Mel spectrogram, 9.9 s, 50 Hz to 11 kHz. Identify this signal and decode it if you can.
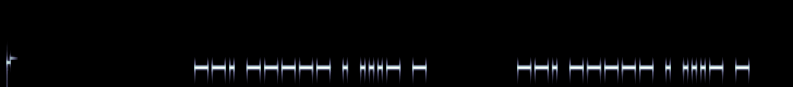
Morse code, heard as a keyed tone, about 22 wpm, 700 Hz. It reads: G0EVT G0EVT
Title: DXCC-100 Call Signs - 5 Characters - Repeated 3x - 22wpm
